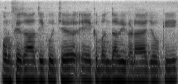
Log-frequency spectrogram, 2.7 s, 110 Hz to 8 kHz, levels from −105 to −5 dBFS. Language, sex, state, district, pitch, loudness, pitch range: Hindi, male, Chandigarh, Chandigarh, 120 Hz, -12 LUFS, 115-125 Hz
